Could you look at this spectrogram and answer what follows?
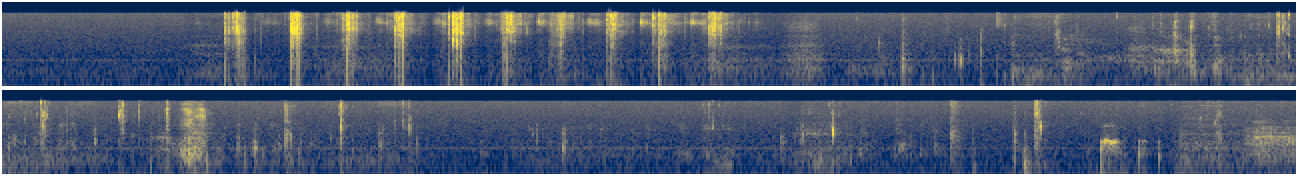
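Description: Grinder cap on a bottle of whole black peppercorns being worked over the eggs: about a dozen crisp crunching clicks, about three a second. After that come quieter scrapes of a wooden spoon through scrambled eggs and eating sounds.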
